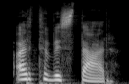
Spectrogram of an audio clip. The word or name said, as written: अर्थविस्तार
